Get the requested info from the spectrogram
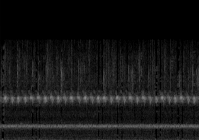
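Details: Night crickets give a steady high-pitched pulsed trill, roughly four beats each second, layered over a constant lower ringing hum; a quiet hissy background underneath.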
